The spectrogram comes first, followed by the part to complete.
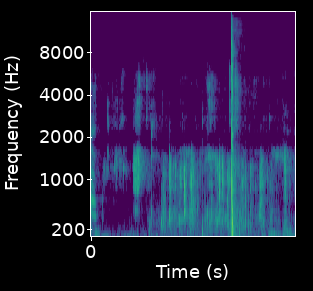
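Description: Faint, close clicks and small smacking noises, with one sharp click about three seconds in.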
